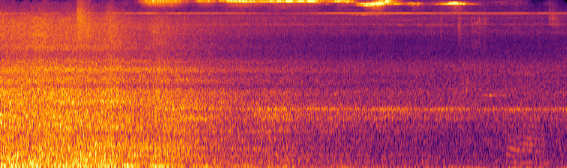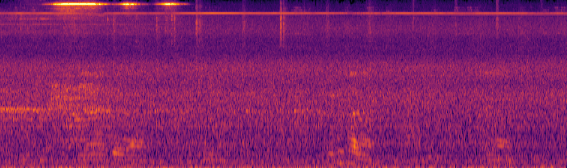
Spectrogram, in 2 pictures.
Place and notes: Taipei, Taiwan - In the train station platform
Taipei City, Taiwan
